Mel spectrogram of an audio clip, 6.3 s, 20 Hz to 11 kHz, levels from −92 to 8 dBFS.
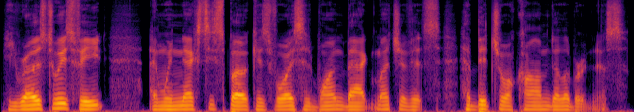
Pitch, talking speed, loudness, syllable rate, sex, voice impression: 110 Hz, 200 wpm, -18 LUFS, 5.4 syllables/s, male, very masculine, slightly old, very thick, slightly tensed, weak, dark, soft, slightly muffled, fluent, slightly raspy, cool, slightly intellectual, slightly refreshing, sincere, very calm, very mature, slightly friendly, slightly reassuring, unique, slightly elegant, wild, slightly sweet, slightly lively, kind, modest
